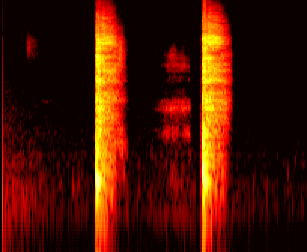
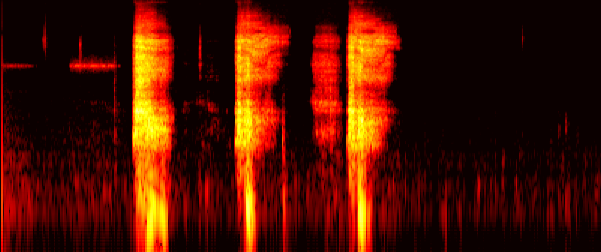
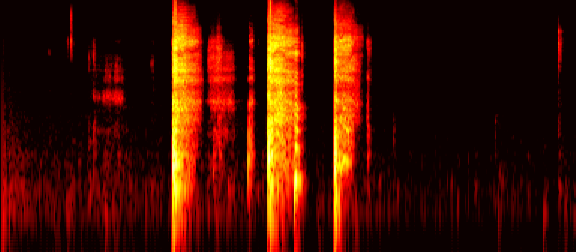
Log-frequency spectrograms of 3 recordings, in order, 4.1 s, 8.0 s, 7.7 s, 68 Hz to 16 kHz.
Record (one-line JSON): {"cough_length": "4.1 s", "cough_amplitude": 32767, "cough_signal_mean_std_ratio": 0.26, "exhalation_length": "8.0 s", "exhalation_amplitude": 27733, "exhalation_signal_mean_std_ratio": 0.29, "three_cough_length": "7.7 s", "three_cough_amplitude": 30763, "three_cough_signal_mean_std_ratio": 0.22, "survey_phase": "alpha (2021-03-01 to 2021-08-12)", "age": "65+", "gender": "Female", "wearing_mask": "No", "symptom_none": true, "smoker_status": "Never smoked", "respiratory_condition_asthma": true, "respiratory_condition_other": false, "recruitment_source": "REACT", "submission_delay": "1 day", "covid_test_result": "Negative", "covid_test_method": "RT-qPCR"}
